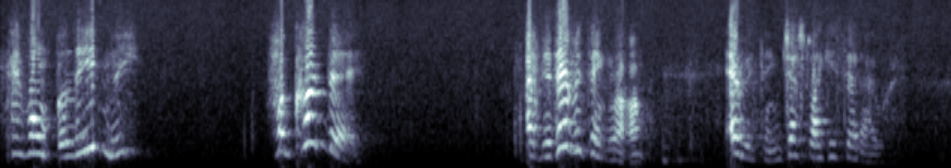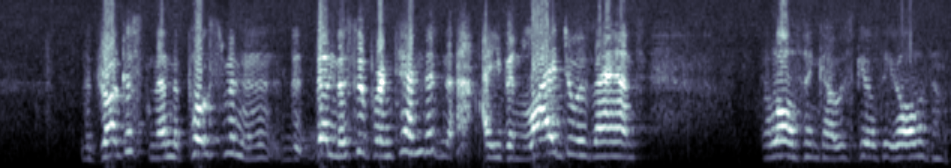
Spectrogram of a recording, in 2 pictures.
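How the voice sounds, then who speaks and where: An actress playing a distraught, guilt-ridden wife in an old-time radio drama, speaking with stammering emotion. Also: female voice, a little high, lively intonation, brisk, long pauses, rough recording. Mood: frantic, fearful. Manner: stammering, breathless, emotional delivery.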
